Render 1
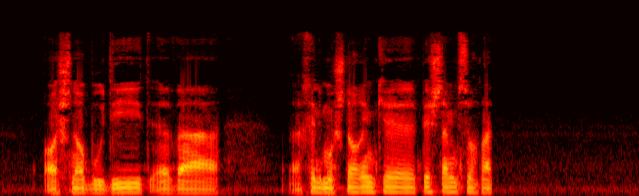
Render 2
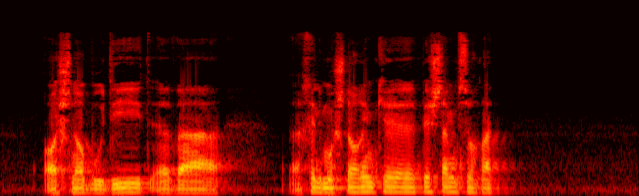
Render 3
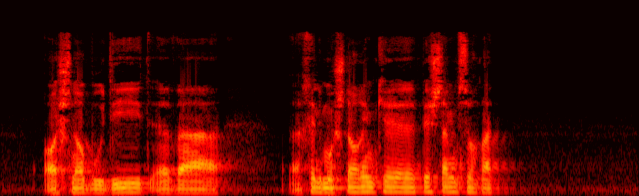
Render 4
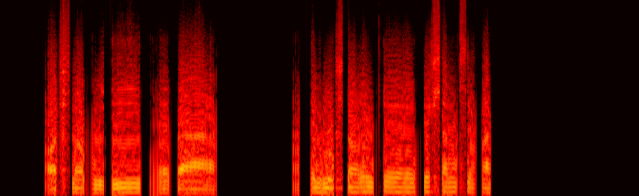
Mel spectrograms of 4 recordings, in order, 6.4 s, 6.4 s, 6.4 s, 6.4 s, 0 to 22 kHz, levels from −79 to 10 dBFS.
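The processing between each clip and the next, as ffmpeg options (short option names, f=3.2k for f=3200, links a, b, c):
-filter_complex "[0:a]asplit=2[a][b];[b]adelay=86,lowpass=f=1k:p=1,volume=-14dB,asplit=2[c][d];[d]adelay=86,lowpass=f=1k:p=1,volume=0.47,asplit=2[e][f];[f]adelay=86,lowpass=f=1k:p=1,volume=0.47,asplit=2[g][h];[h]adelay=86,lowpass=f=1k:p=1,volume=0.47[i];[a][c][e][g][i]amix=inputs=5:normalize=0"
-af "highshelf=f=9.3k:g=7,volume=-2.5dB"
-af "acrusher=bits=3:mix=0:aa=0.5,volume=21.5dB,asoftclip=hard,volume=-21.5dB,volume=3.5dB"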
